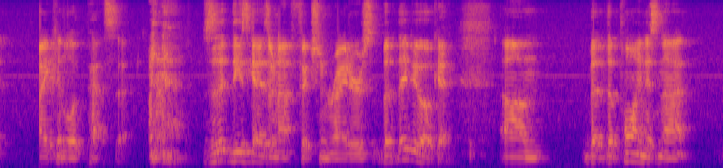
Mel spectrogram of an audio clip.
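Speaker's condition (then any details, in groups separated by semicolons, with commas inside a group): No condition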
